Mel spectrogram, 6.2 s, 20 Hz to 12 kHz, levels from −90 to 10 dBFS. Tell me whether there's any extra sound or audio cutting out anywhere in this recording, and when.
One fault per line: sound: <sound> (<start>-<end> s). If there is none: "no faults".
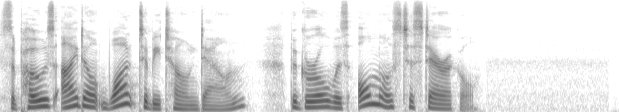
no faults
